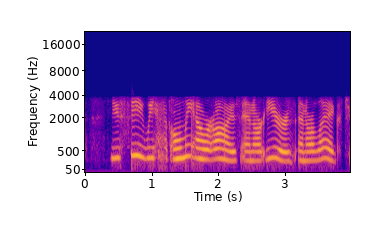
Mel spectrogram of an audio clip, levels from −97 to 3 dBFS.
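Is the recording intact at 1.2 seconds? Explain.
No. At 1.2 seconds the audio sits inside a burst of lost AMR speech frames running from 1.10 to 1.25 s, about 80 ms of missing data, which fits four 20 ms frames. The decoder fills the gap by repeating the last good pitch and vocal tract settings at falling gain, so the sound stretches into a brief smeared warble that fades toward silence before recovering roughly. On a waveform the envelope decays over that span; a spectrogram shows frozen, repeated harmonics thinning out.

The AMR narrowband mobile codec is also present at that moment, as it is throughout. The line band runs from 300 Hz to 3.6 kHz, and the plainly audible buzzy, synthetic texture points to a mid-rate mode around 10 kbps, where a pulse-excited vocal tract model rebuilds the sound from sparse data. A spectrogram shows a hard ceiling near 3.6 kHz with nothing above it, weak energy below 300 Hz, and grainy, slightly smeared harmonic detail.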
